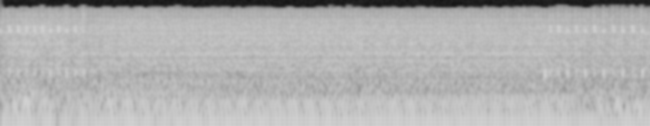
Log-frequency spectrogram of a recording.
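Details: Engine misfire at idle: an uneven, lumpy idle with a low loping beat and one dead cylinder, traced to a faulty spark plug cable; the ignition coil, plug cables and spark plugs were then replaced.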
